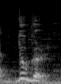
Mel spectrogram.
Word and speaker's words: Dougal: Esse, não, escocês, desculpa, falei bobagem, escocês, mas ele se chama Du, se escreve Dougal. E na série, toda vez que falava o nome dele era Dougal. Dougal.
